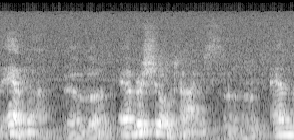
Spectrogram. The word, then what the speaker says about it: Eva: My mother's parents' name was E-V-A. They pronounced it Eva.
